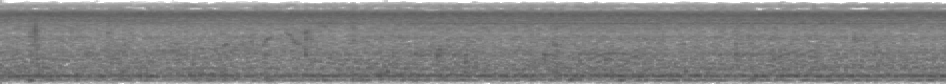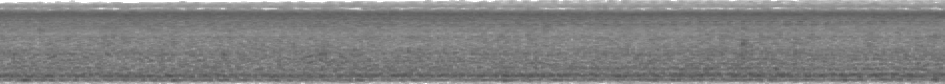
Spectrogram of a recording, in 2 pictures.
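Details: Japanese honey bees fanning continuously on a hot day, giving a dense, steady droning buzz with low humming bands and a constant high hiss above, unbroken throughout.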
